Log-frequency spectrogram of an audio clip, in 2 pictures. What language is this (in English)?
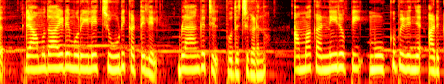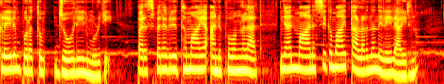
Malayalam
